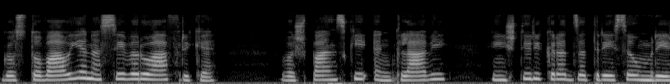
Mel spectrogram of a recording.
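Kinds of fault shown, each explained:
Nellymoser compression: rough, hissy, underwater-sounding speech with nothing above about 10.6 kHz, likely the old Flash mic codec starving weak bands and filling them with noise.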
